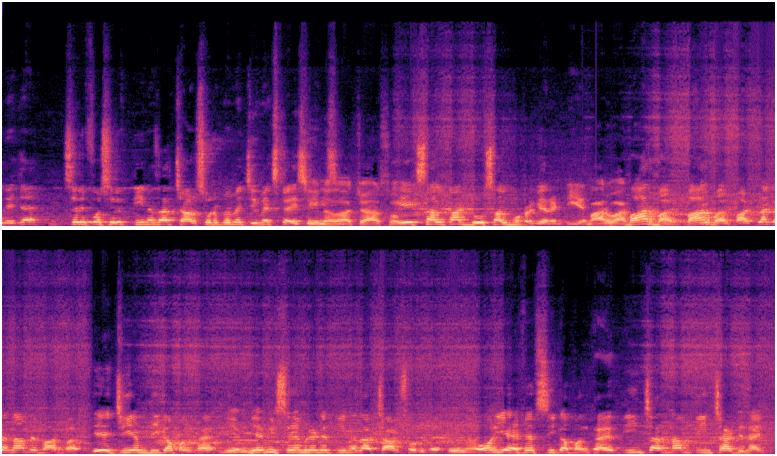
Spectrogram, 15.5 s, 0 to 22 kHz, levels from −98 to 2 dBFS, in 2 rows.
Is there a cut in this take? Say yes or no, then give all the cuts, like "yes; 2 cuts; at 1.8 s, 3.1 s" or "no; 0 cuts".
yes; 3 cuts; at 3.9 s, 5.8 s, 8.6 s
